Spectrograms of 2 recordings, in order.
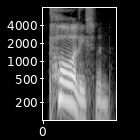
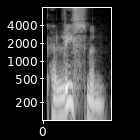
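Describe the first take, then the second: First: The stress is on the first syllable. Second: The stress is on the second syllable. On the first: The speaker calls it wrong. "this time I'm going to make the first syllable stronger" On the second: The speaker calls it right. "Notice how I emphasize the second syllable here"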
